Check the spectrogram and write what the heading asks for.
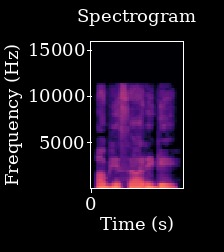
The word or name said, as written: ಅಭಿಸಾರಿಕೆ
